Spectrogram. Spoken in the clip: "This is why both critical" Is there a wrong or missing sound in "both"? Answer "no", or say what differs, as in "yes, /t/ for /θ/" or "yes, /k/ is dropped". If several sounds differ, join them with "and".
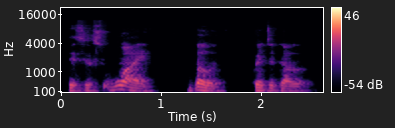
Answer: no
